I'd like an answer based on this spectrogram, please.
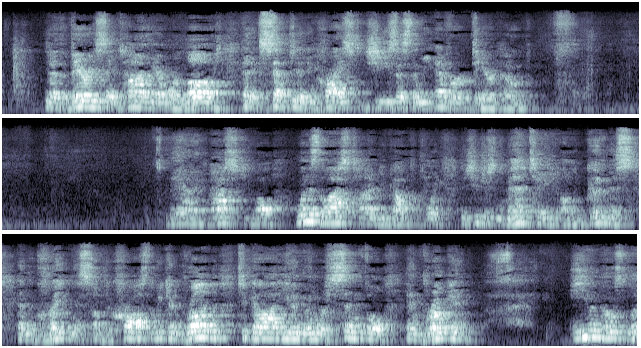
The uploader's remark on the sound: Preached at Fairview Church in Montgomery, Alabama on December 17th, 2023.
